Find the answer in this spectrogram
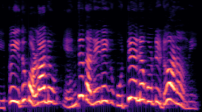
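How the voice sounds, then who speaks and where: A woman's voice: very high-pitched, animated, racing, pitched above the performer's own voice. A woman voicing a defiant young woman from a serial who mocks her accuser. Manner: defiant, mocking.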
